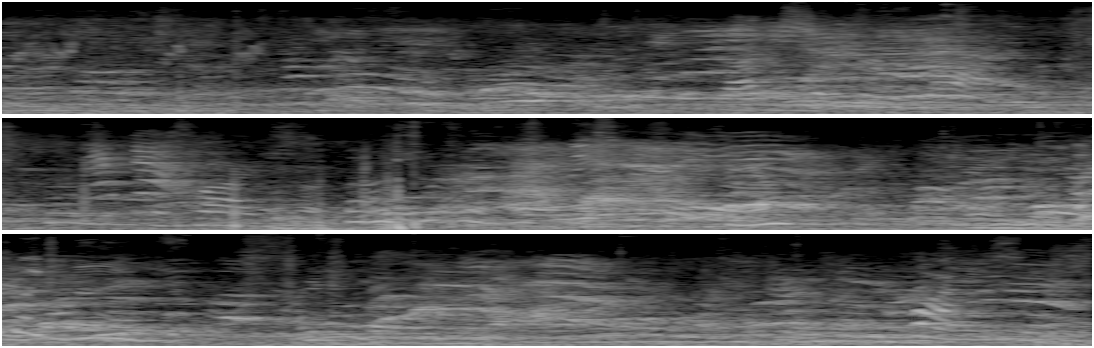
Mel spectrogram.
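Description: Several people talk with animation close by.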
